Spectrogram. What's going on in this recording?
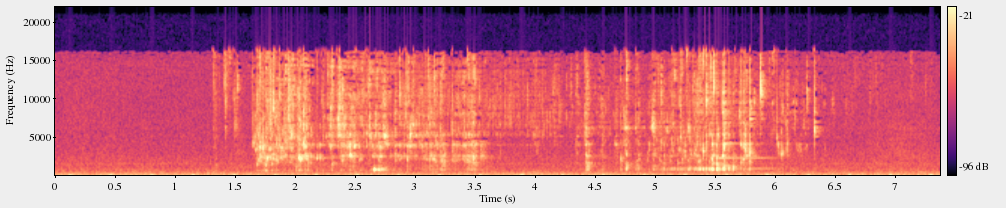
Drink pour
Liquid being poured in to a glass slowly, as it runs out fairly quickly!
